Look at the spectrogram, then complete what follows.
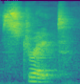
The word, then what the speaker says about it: straight: what it says because here we have the a phonogram followed by the gh which is silent or says the sounds so here it says straight excellent the next word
